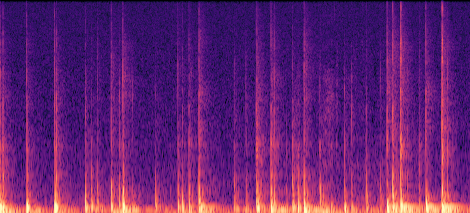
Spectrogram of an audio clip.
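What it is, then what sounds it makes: Clear PVC plastic toiletry bag. Long red fingernails tap and scratch along the top edge of a clear, soft PVC toiletry bag filled with cosmetics. The result is a rapid, uneven run of short, dull plastic taps with a low, thuddy body and almost no ring, mixed with faint crinkly scratching between them.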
